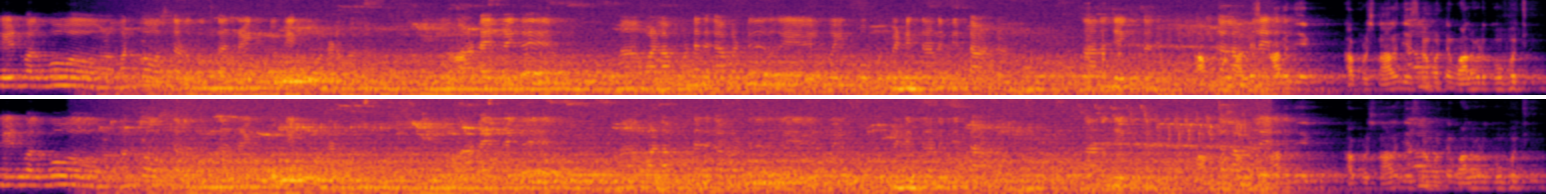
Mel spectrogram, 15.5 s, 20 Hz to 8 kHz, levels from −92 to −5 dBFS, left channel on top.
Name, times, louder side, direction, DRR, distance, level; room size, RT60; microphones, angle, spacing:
voice 1, 0.0-3.7 4.4-5.6 6.2-10.2 10.8-11.6 12.2-12.7 14.1-14.3, left 1 dB, 25° left, 4 dB, 0.7 m, -28 dB
Bird vocalization bird call bird song, 0.7-12.7, right 2 dB, 50° right, 0.9 m, -25 dB
voice 2, 4.2-4.7 5.2-5.6 6.5-6.7 10.8-10.9 11.9-13.1 13.4-15.3, left 5 dB, 65° left, 11 dB, 0.6 m, -30 dB
sound 1, 4.6-11.5, equal, 10° left, 1.4 m, -42 dB
12.5 x 6.0 x 6.0 m, 2.5 s
head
